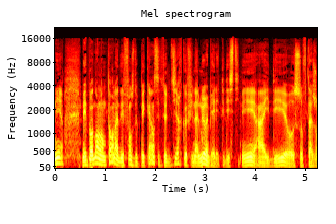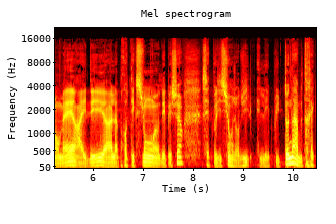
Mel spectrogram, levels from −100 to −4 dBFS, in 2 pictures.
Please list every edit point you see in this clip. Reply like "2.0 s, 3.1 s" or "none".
2.9 s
